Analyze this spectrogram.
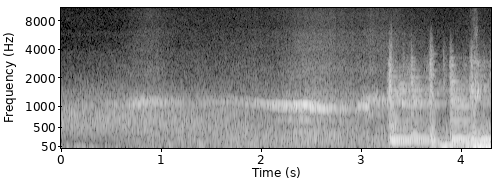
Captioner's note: wind whooshing; upbeat music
